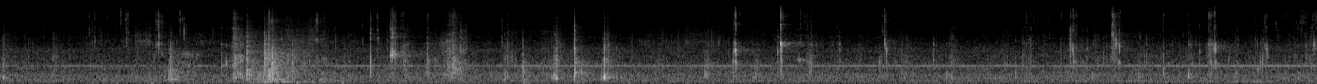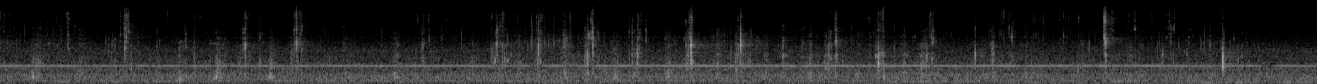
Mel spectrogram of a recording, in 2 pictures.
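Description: Close-miked chewing and biting while eating lobster claw meat, with many small irregular clicks and mouth sounds. There is a louder burst about two to three seconds in.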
